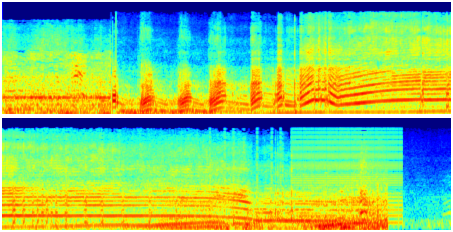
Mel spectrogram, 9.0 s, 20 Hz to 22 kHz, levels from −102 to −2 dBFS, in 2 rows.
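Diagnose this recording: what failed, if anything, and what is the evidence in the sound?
A galloping run of short raspy buzzes from 6.56 to 7.28 s, roughly 10 dB below the programme, is GSM signalling bursts, a fault in the analogue wiring stage. The buzz fragments are pitched at 217 Hz, the TDMA frame rate of a 2G handset. A nearby phone sending short groups of radio bursts during signalling induced RF in an unshielded or poorly filtered input, and a semiconductor junction rectified it into audible clicks.

From 7.38 to 8.49 s a hard, continuous, harmonic-rich buzz at 217 Hz sits about 11 dB below the signal and bears no relation to the audio. This is GSM phone buzz, again entering in the analogue wiring. The steadiness fits a handset in an active call transmitting 217 bursts every second. Some stage of the audio circuit demodulates those RF pulses into their envelope, producing the square-edged tone.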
